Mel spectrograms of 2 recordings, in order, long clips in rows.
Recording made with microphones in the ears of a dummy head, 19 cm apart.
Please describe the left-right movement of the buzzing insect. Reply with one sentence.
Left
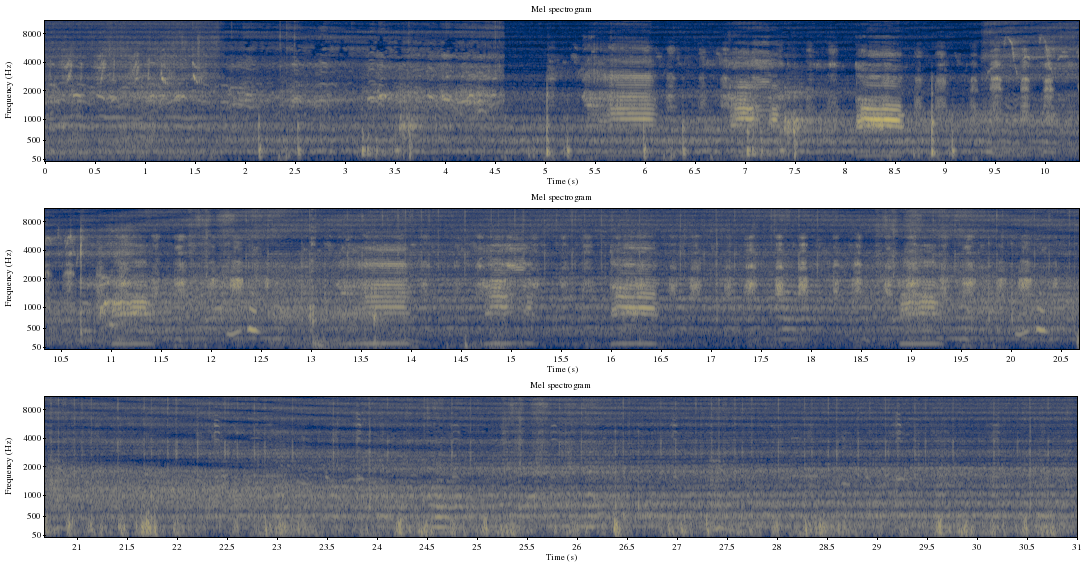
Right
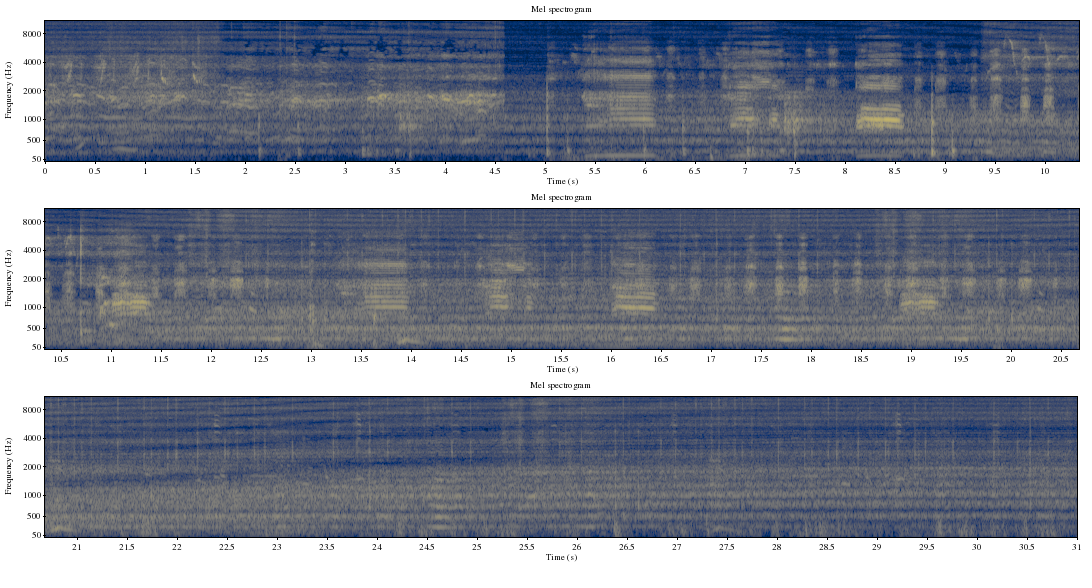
You can hear the buzzing insect move from left to right and back again.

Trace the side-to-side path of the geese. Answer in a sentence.
In this clip you hear the geese move from right to left.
